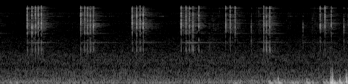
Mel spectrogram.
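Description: A Captain Lyfe fishing reel clicks in several short, crisp bursts of rapid ratcheting, close and moderately quiet, followed by a few low handling thumps near the end.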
